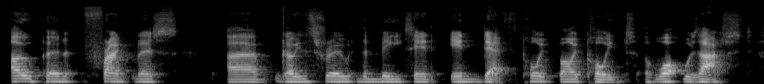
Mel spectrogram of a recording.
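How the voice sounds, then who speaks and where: A man's voice: mid-range voice, fairly bright tone. A middle-aged man with a stuffy nose from a cold, hosting a casual fan-channel live update with many ums and restarts.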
